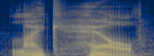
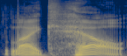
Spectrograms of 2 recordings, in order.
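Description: First: Understated, firm refusal; defiant refusal. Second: Higher, heated contradiction; indignant objection. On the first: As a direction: refuse point-blank without raising your voice. Refusal to a quiet request. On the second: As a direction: object hotly to a lie. Loud objection to a cover-up. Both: A narrator's reading.

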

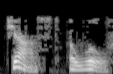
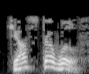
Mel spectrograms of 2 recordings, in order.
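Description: First: Slow, drawn-out sarcasm; sarcastic. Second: Said in the usual way. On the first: A narrator's reading. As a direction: stretch JUST A WOLF out with irony. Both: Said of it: "said Angua sarcastically".

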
